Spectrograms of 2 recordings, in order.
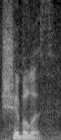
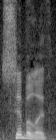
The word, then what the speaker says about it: Shibboleth: If he answered no, they told him, Please say Shibboleth. If he said Sibboleth because he could not pronounce it correctly, they seized him and killed him at the fords of the Jordan.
